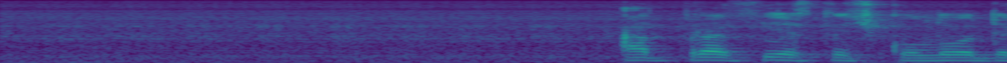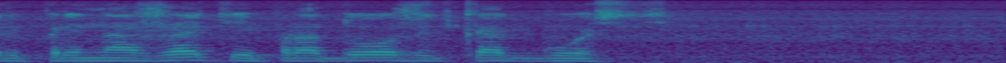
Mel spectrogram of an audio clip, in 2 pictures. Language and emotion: Russian, neutral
